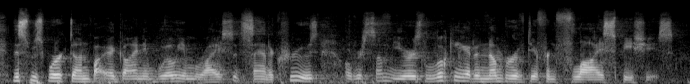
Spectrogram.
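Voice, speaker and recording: Against noticeable background noise, a man talks at a fairly quick pace in a medium pitch. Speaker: university professor. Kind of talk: lecture. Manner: mumbling; animated.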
